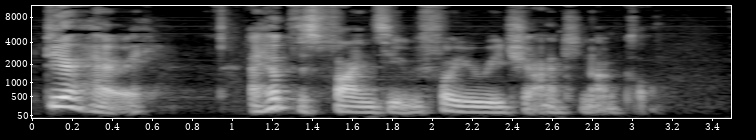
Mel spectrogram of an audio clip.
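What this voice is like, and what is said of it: Put-on British accent. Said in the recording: “I'll give him a nice British accent.”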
